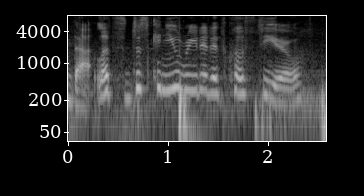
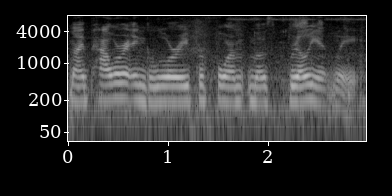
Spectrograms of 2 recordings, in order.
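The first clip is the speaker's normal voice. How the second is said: mock biblical speech; 6 dB louder than usual. Second reader, scripture.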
